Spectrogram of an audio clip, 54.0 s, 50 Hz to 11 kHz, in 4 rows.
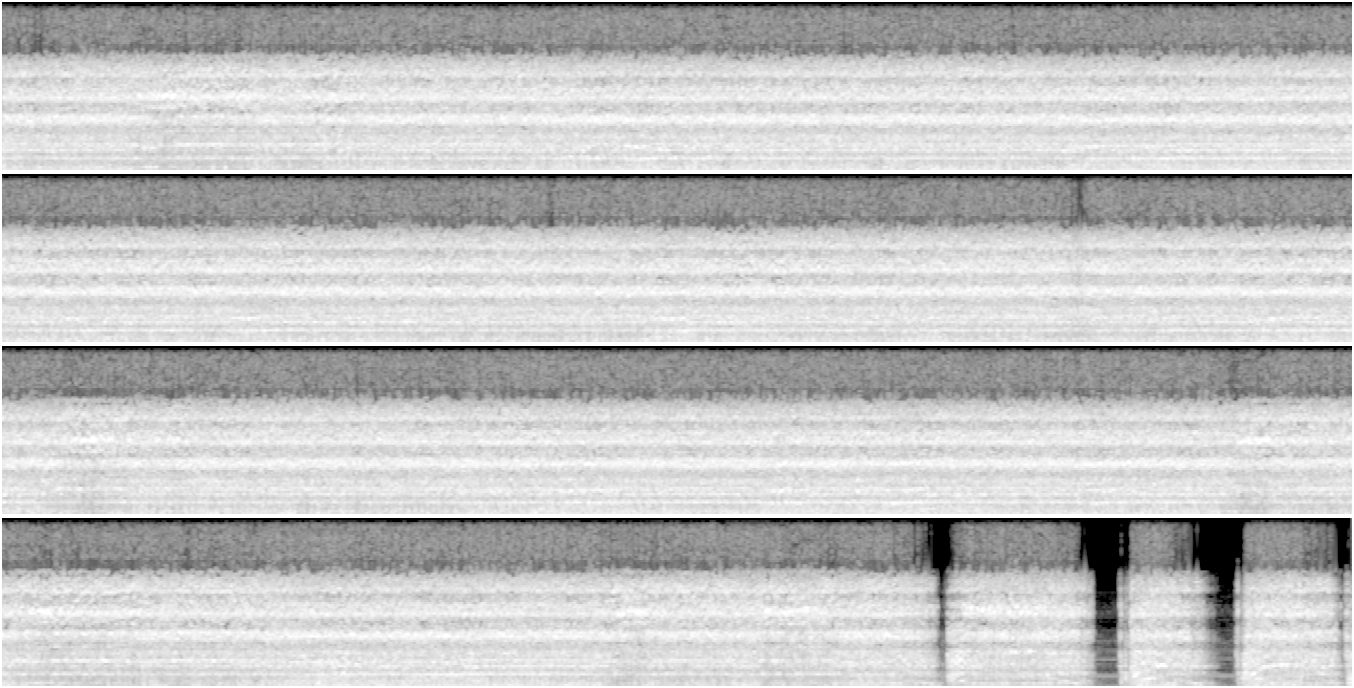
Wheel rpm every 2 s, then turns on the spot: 230, 230, 230, 230, 230, 220, 230, 230, 230, 230, 230, 230, 230, 230, 230, 230, 220, 230, 230, 230, 230, 230, 220, 230, 190, 100, 80.
none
